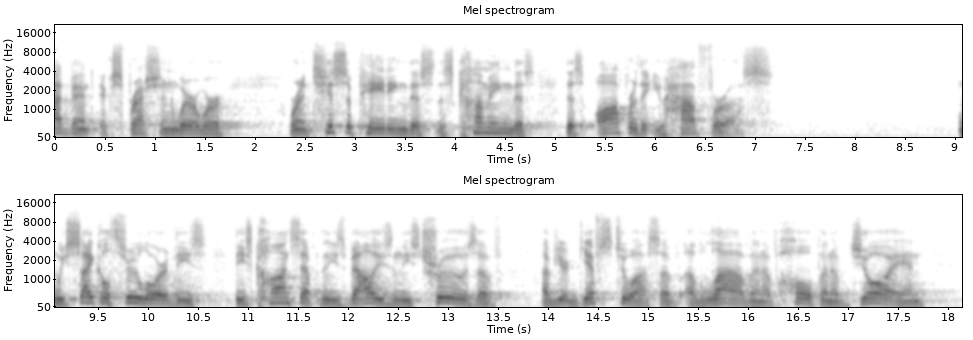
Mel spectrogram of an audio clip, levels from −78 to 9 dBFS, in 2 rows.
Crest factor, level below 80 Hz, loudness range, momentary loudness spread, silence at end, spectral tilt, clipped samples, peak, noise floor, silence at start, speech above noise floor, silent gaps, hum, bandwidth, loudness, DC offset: 18 dB; -70 dBFS; 4 LU; 9 LU; 0.35 s; -5.5 dB/octave; under 0.1%; -14 dBFS; -70 dBFS; 0 s; 39 dB; none; none; 14 kHz; -32 LUFS; under 0.1%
